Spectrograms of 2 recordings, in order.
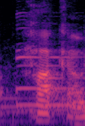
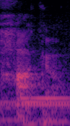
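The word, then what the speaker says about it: har gaw: is called hakka yeah it's like i don't know who came up with this spelling they spell it with h-a-r-g-a-w right h-a-r separate word g-a-w separate word i don't know who came up with this spelling but none of that say haka the first two letters do it so the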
